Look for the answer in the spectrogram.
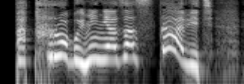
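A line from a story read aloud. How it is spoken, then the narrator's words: Shrill shout. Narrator (Russian): визгливо крикнула она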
